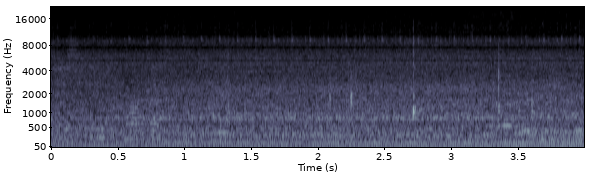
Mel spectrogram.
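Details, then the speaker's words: Dad's rebuilt project car, just back on all four wheels, no leaks, coolant topped off, idle settling down: quiet, even idle with no knocking or misses; the rebuilt engine sounds healthy. "It's idling down, guys. It sounds amazing."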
